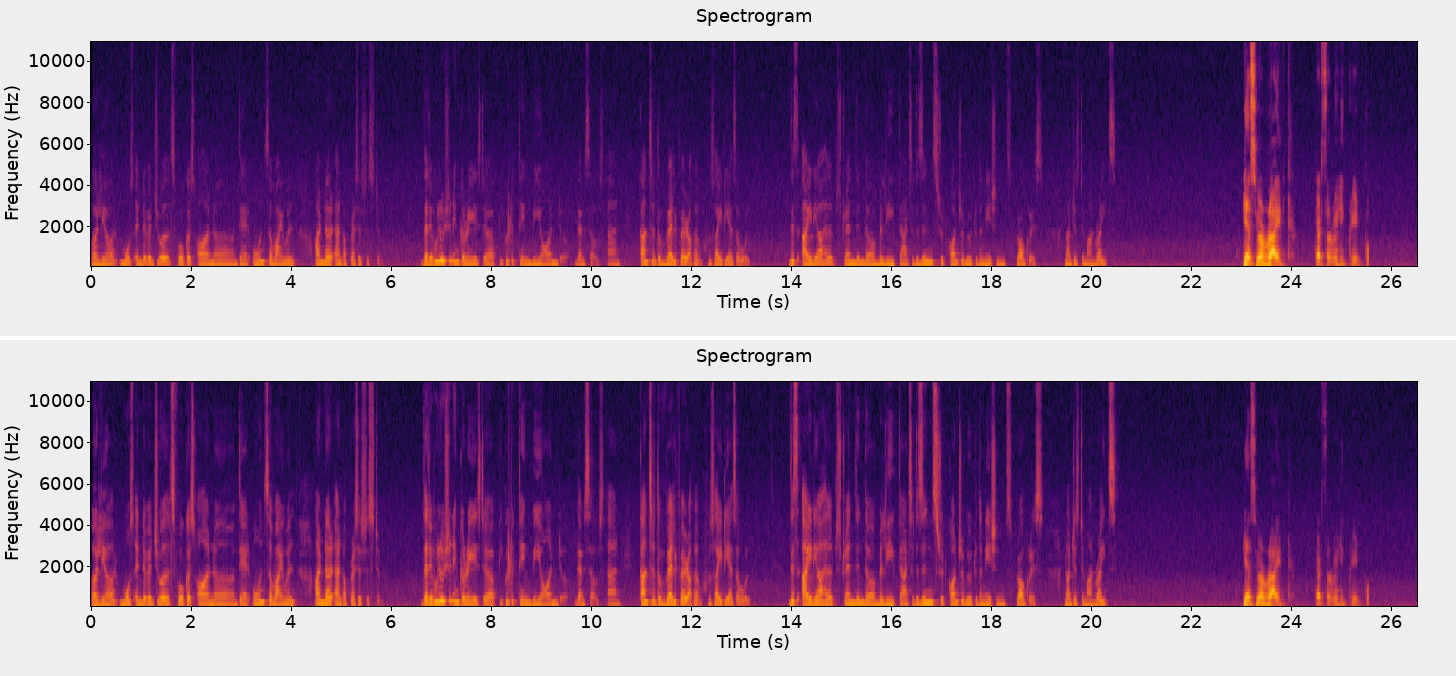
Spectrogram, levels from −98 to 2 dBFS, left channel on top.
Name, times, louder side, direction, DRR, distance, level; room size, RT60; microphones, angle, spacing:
voice 1, 0.0-4.1 4.5-5.8 6.6-10.6 11.0-13.2 14.0-19.0 19.5-20.5, right 2 dB, 75° right, 1.2 m, -29 dB
voice 2, 23.0-24.0 24.5-25.6, left 5 dB, 80° left, 0.7 m, -20 dB
head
